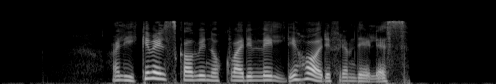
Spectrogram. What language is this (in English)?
Norwegian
